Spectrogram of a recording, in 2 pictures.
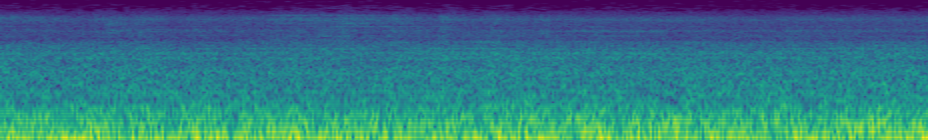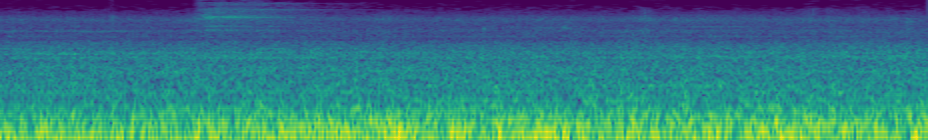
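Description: Norfolk Southern freight train rolling past out of sight, a steady rumble of railcars on the track, with a brief high wheel squeal about six seconds in.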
